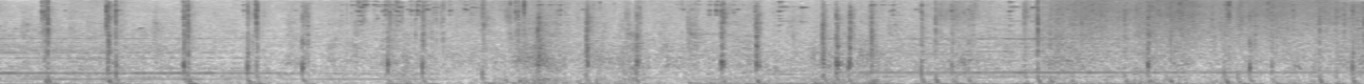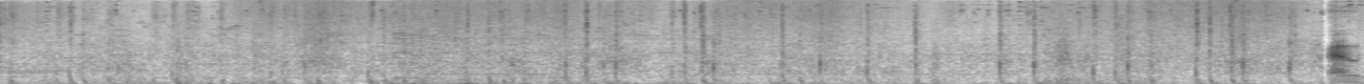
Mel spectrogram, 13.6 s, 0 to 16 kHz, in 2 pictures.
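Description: A horse's hooves clip-clop at a steady trotting rhythm in The Witcher 3: Wild Hunt, continuous and fairly close, alongside faint game tones and occasional jangling tack.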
